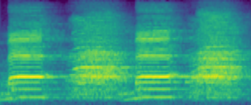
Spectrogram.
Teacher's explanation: দুই ঠোঁটের ভিজা অংশ হইতে বা এটা উচ্চারণের পর মুখ খুলবে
